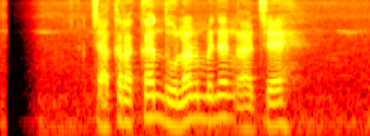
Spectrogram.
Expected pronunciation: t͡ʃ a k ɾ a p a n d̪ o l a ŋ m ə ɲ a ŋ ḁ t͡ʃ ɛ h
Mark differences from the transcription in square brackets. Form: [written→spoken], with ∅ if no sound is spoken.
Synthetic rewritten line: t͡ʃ a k ɾ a [p→k] a n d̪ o l a [ŋ→n] m ə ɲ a ŋ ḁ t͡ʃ ɛ h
